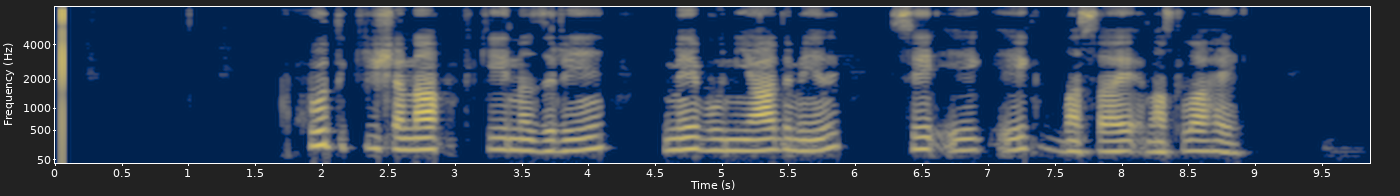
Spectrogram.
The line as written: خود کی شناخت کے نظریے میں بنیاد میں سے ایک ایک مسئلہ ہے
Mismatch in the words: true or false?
false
